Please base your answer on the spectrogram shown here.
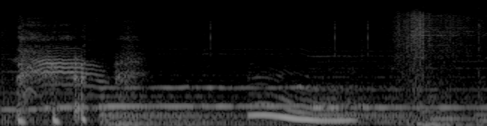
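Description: A cat meows twice in the video game Metaphor: ReFantazio: a short mew near the start, then a longer, drawn-out, falling meow in the middle, set over soft game background music.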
